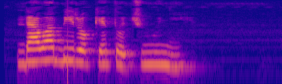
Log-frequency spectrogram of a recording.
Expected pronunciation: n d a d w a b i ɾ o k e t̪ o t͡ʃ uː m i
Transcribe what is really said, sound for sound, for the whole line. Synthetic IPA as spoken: n d a w a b i ɾ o k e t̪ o t͡ʃ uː ɲ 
